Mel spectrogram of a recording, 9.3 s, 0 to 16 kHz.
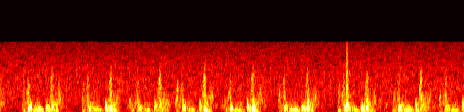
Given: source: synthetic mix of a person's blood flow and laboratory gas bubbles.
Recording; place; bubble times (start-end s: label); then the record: Doppler ultrasound of blood flow; precordium
6.89-7.03 s: bubbles
From the record:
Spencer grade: 2 (many but less than half of the cardiac periods contain bubble signals, singularly or in groups); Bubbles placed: only in the low amplitude regions of the cardiac cycle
